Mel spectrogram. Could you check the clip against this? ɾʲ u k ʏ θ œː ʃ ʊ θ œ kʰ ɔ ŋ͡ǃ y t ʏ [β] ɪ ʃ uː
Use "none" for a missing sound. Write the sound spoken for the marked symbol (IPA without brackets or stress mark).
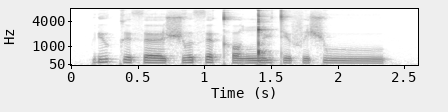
f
